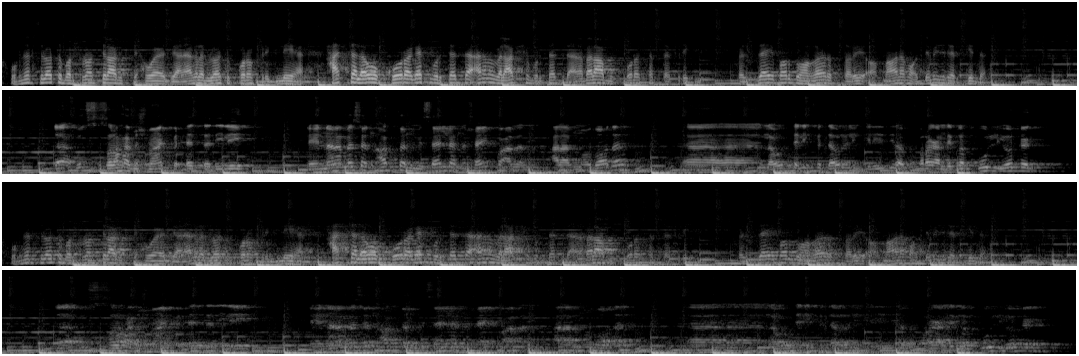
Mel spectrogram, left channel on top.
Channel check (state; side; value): normal; both; correlation 0.82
